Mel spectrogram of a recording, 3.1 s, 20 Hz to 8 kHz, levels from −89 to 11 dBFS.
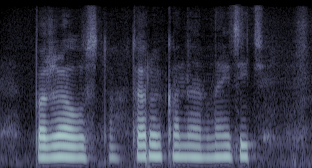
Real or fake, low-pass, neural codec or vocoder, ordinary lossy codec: fake; 7.2 kHz; codec, 16 kHz, 0.8 kbps, ZipCodec; AAC, 32 kbps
